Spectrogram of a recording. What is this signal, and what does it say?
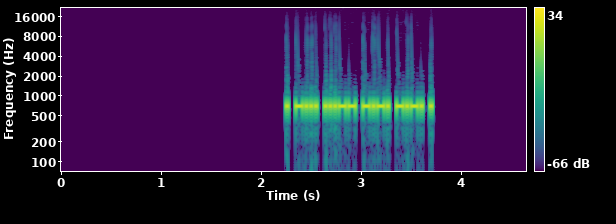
Morse code, heard as a keyed tone, about 49 wpm, 700 Hz. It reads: EB3CCE
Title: DXCC-100 Call Signs - 6 Characters - Repeated 3x - 50wpm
